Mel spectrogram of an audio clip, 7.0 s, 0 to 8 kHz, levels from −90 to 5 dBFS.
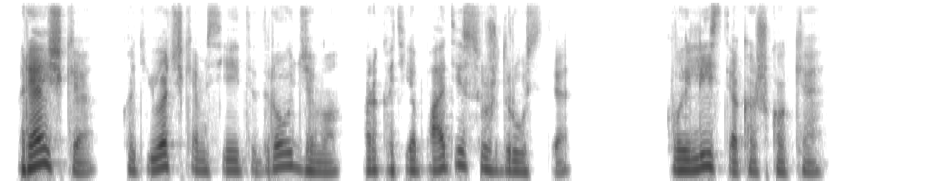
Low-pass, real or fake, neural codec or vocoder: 7.2 kHz; real; none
